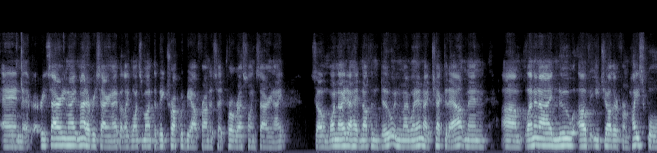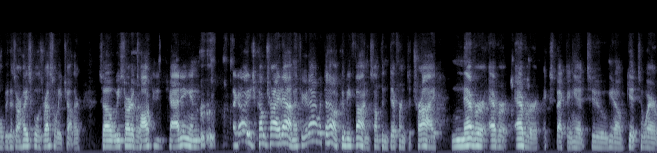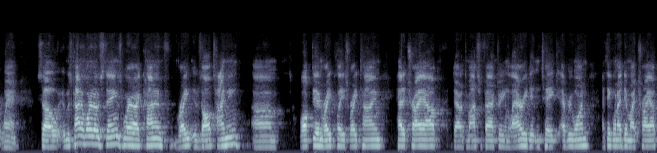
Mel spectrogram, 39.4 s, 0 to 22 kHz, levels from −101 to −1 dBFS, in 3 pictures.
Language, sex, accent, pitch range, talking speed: English, male, American, 115-130 Hz, 230 wpm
